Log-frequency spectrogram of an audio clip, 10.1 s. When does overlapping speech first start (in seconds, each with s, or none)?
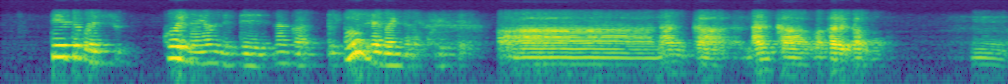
none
